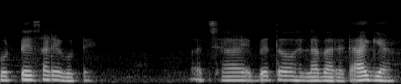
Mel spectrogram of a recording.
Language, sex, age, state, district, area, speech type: Odia, female, 18-30, Odisha, Jagatsinghpur, urban, spontaneous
